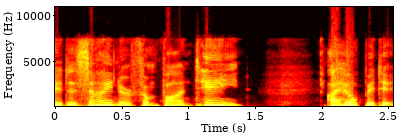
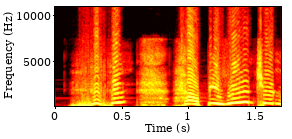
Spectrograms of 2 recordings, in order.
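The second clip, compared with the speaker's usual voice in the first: cheap put-on cartoon mouse-like voice, much higher. Trying again to get a voice actress's playfulness across, a Brianna Knickerbocker impression. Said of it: "that's probably sounds like discount Mickey Mouse again".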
